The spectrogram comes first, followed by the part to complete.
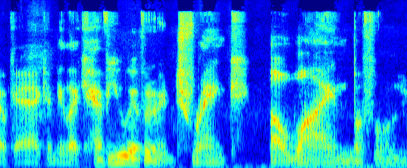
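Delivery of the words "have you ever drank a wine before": smooth announcer voice-over, ad-style read. Offered voice work for the other speaker's business, showing a commercial voice-over voice. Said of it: "do some voice work for my business".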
